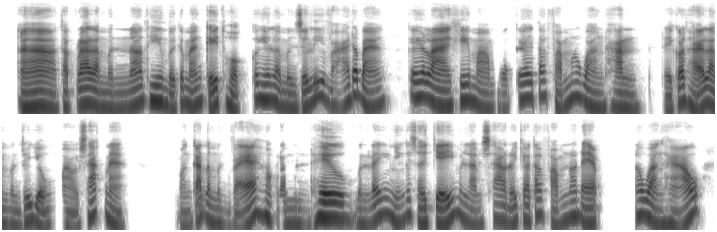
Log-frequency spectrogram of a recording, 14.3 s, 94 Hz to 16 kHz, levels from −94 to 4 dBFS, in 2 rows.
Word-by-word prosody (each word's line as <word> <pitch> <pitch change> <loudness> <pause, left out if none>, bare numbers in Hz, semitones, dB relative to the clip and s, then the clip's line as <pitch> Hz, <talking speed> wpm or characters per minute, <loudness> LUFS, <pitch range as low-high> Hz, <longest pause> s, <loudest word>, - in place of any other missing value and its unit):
À, 130 -2 +5
thật 125 - -4
ra 155 +2 +5
là 145 -2 +3
mình 125 -1 -5
nó 150 +4 +2
thiên 175 -2 +2
về 115 - -2
cái 160 - -4
mảng 150 +2 0
kỹ 150 - +2
thuật, 145 -8 -2
có 190 - -3
nghĩa 185 - +2
là 175 -2 0
mình 125 -3 -4
xử 130 +3 0
lý 200 +8 0
vải 155 -2 -5
đó 230 - +5
bạn! 140 -4 +1 0.3
Có 205 - +1
nghĩa 210 - +4
là 155 -8 +5
khi 180 +4 0
mà 140 -8 -2
một 120 -1 -11
cái 195 +1 0
tác 215 +2 -6
phẩm 155 - -4
nó 205 +2 -1
hoàn 135 -9 -2
thành 125 -3 -2 0.3
thì 105 - -4
có 165 - +2
thể 160 -1 +3
là 160 - +3
mình 115 -3 -8
sử 140 - -3
dụng 125 -5 -2
màu 110 -3 -7
sắc 185 - -2
nè, 135 -10 -1 0.5
bằng 105 0 -12
cách - - +2
là 165 - -2
mình 125 -5 -7
vẽ 100 - +3
hoặc 175 -8 -2
là 120 - -7
mình 120 -1 -8
thêu, 165 0 +6
mình 120 -3 -8
lấy 170 +5 0
những 155 -7 -4
cái 190 - -5
sợi 125 -8 -2
chỉ 130 +4 +3
mình 195 -5 -4
làm 120 -3 -6
sao 150 +3 -1
để 130 - -3
cho 150 +1 -4
tác 190 +4 -5
phẩm 130 +5 -5
nó 180 - -1
đẹp, 130 -6 +1 0.3
nó 185 - -1
hoàn 160 -9 +1
hảo, 120 -3 0
145 Hz, 295 wpm, -24 LUFS, 125-170 Hz, 0.5 s, thêu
